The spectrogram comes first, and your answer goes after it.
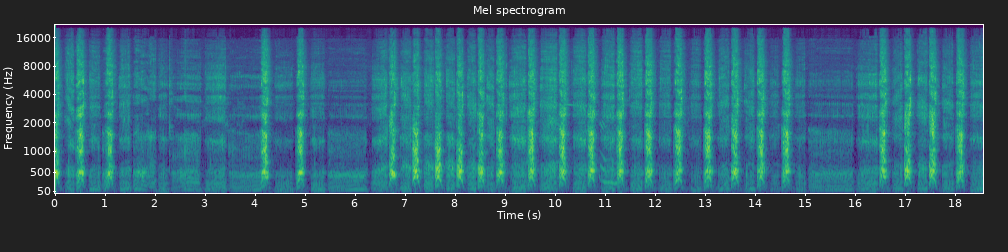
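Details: Aggressive Bakarwal protection dog barking in bursts: a few spaced deep barks, a pause, then a long fast volley of harsh barks, another short break, and a final cluster.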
